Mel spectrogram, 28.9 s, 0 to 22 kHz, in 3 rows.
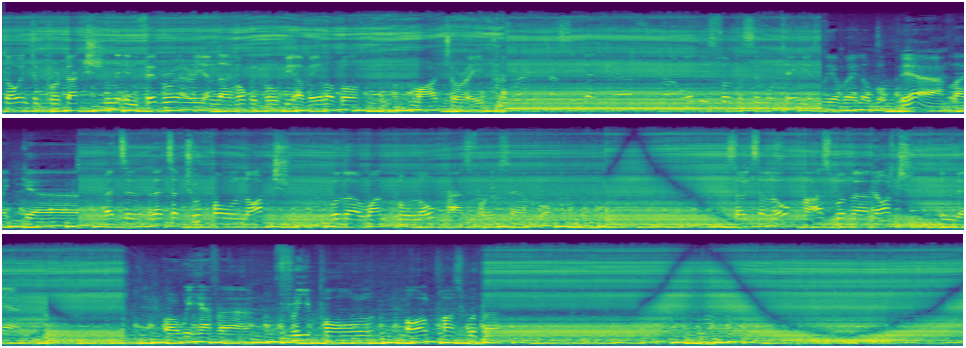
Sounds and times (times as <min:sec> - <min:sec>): Speech: 0:00.0 - 0:15.1, 0:16.9 - 0:19.4, 0:20.6 - 0:24.2
Synthesizer: 0:00.0 - 0:28.8.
